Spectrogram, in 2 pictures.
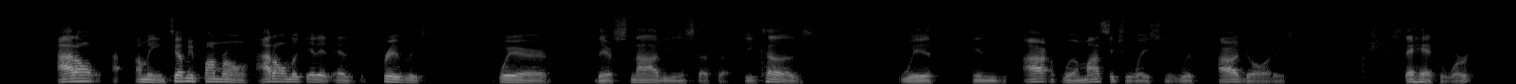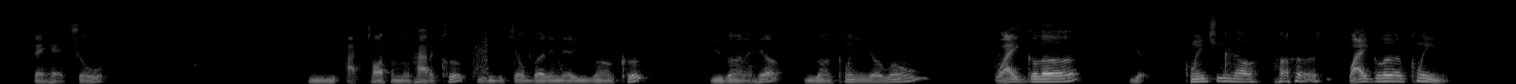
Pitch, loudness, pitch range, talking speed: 100 Hz, -40 LUFS, 95-125 Hz, 140 wpm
